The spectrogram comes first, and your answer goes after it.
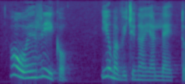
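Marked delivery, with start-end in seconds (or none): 0.2-1.1 fond, loving, high-pitched affectionate exclamation. A teacher lying in bed greets a visiting pupil, affectionate exclamation. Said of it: "esclamò con la sua voce affettuosa".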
